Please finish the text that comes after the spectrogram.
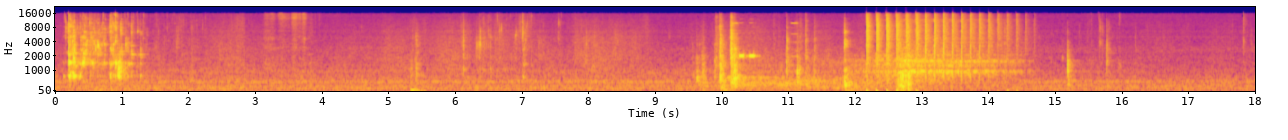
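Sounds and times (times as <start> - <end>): rapid even ticking: 12.2 - 14.7.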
